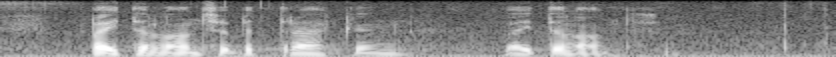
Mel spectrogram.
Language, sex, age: Afrikaans, male, 18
